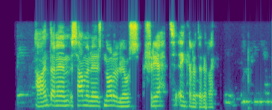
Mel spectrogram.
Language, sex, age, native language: Icelandic, male, 30-39, Icelandic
